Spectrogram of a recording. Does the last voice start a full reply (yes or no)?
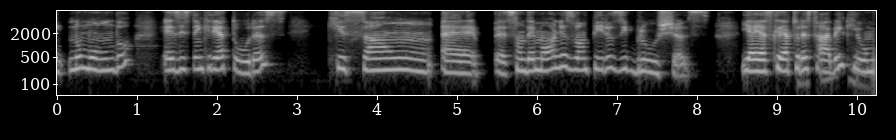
no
